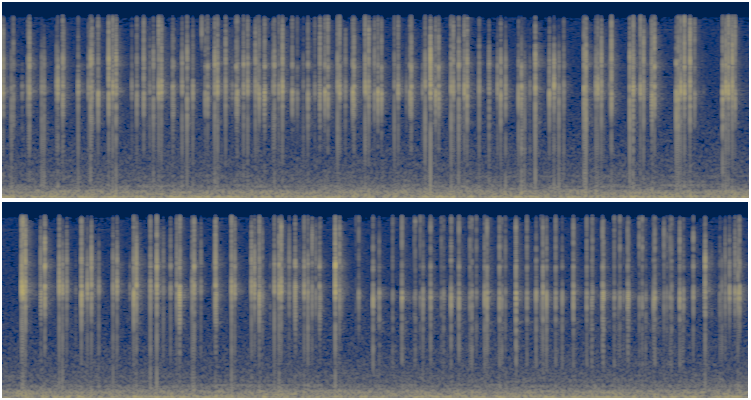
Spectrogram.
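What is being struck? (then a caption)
Plastic eyeglass frames and lenses. Long nails tap rapidly on worn plastic tortoiseshell eyeglasses, first on the lenses and rims, then along the temple arms. The result is a dense, continuous stream of quick, bright, dry clicks and ticks with almost no ring, over a faint steady low rumble.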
